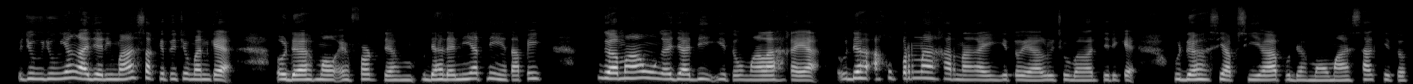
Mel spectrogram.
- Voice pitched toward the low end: No, high, 225 Hz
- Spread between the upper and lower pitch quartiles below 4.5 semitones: Yes, average, 3.3 semitones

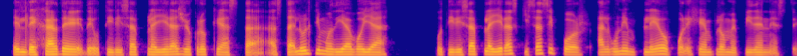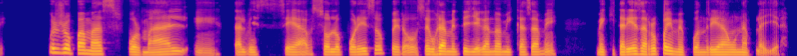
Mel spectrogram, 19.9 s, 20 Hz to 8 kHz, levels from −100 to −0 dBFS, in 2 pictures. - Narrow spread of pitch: Yes, narrow, 2.1 semitones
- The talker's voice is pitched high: No, low, 135 Hz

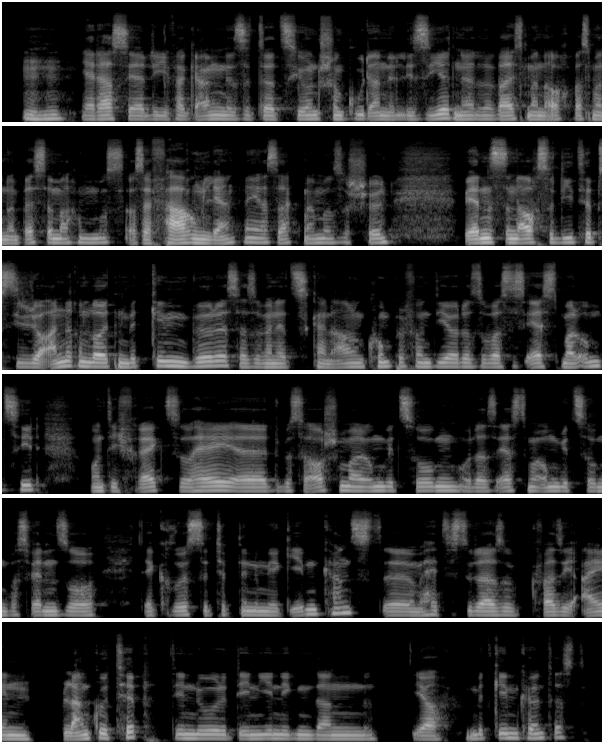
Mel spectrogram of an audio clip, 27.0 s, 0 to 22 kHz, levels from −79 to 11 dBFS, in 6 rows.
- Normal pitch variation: No, narrow, 2.2 semitones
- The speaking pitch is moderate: No, low, 125 Hz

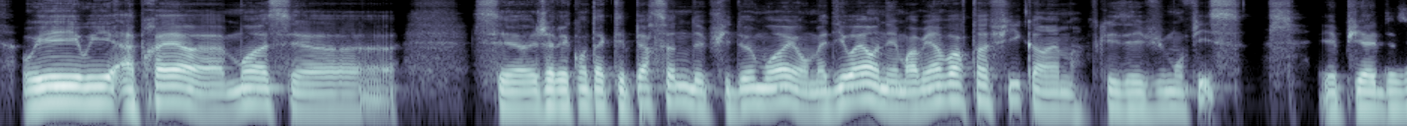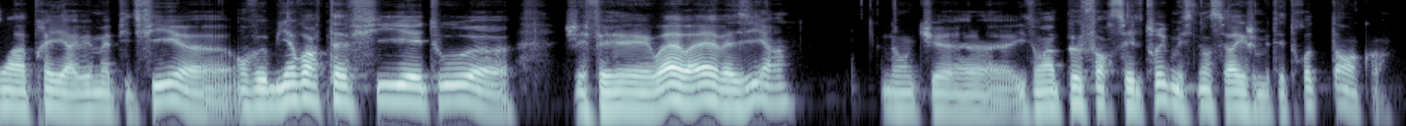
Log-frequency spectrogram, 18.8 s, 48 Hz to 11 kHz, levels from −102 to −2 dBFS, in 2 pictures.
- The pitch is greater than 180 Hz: No, low, 115 Hz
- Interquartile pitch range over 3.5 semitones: Yes, average, 4.2 semitones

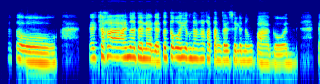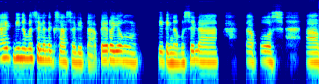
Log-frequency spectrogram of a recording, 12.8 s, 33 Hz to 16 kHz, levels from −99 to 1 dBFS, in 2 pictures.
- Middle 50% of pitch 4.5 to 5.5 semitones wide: Yes, average, 4.8 semitones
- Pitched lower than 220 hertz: Yes, high, 190 Hz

